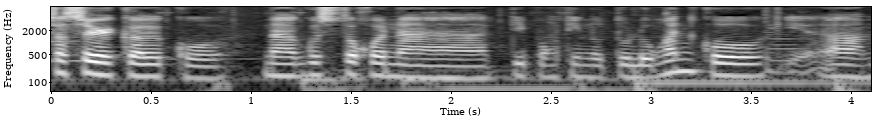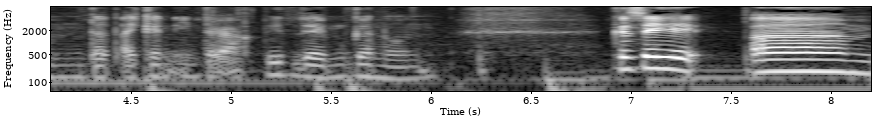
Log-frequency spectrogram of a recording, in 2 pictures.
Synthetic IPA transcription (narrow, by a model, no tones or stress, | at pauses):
sɐsɛɹkɐlko̞ | nɐɡʊst̪oko̞nɐt̪iːpoŋt̪ɪnuːt̪ʊluːŋɐnko̞ɐmd̪ɐt̪ɐ̰jkɛnʔɪ̰nt̪ɛ̰ɹʔa̰k̚t̪̚wɪðɛmɡɐno̞n | kɐsɛʔɐm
